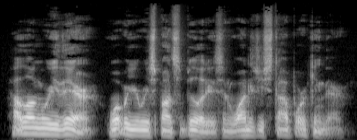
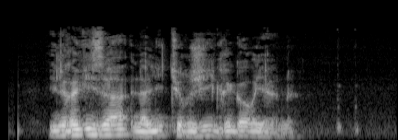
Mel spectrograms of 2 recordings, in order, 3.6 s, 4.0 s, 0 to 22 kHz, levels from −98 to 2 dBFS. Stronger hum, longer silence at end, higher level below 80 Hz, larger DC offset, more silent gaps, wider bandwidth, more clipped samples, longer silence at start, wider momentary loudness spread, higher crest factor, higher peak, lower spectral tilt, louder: neither; second, 0.15 s vs 0.6 s; second, -60 dBFS vs -54 dBFS; neither; neither; first, 19 kHz vs 10.5 kHz; neither; second, 0.1 s vs 0.5 s; second, 9 LU vs 12 LU; about the same, 16 dB vs 18 dB; first, -2 dBFS vs -8 dBFS; second, -5 dB/octave vs -6.5 dB/octave; first, -19 LUFS vs -24 LUFS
